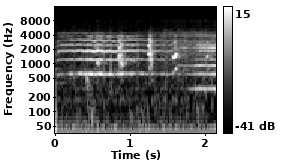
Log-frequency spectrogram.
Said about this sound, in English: Quiet, you pups, quiet. Down, down.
